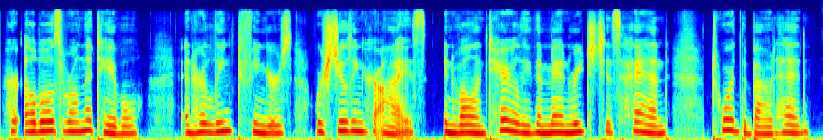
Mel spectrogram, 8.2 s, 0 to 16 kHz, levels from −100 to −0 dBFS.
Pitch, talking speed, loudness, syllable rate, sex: 225 Hz, 175 wpm, -15 LUFS, 5.8 syllables/s, female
